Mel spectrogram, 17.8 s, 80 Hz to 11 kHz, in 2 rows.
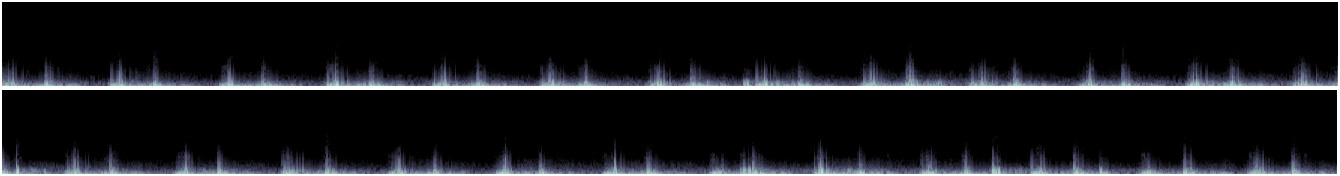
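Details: Heartbeat of a medically fit person recorded with several precision contact microphones: steady, regular paired thumps about 80 a minute; occasional doubled clicks are a ~6 ms microphone-delay artifact. Normal heart sounds.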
